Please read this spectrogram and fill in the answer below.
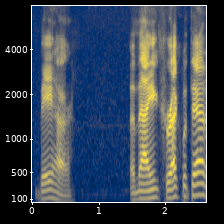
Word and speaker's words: Bexar: County cpdes it's uh it's actually Bear the x is silent it's uh Bear County the way we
